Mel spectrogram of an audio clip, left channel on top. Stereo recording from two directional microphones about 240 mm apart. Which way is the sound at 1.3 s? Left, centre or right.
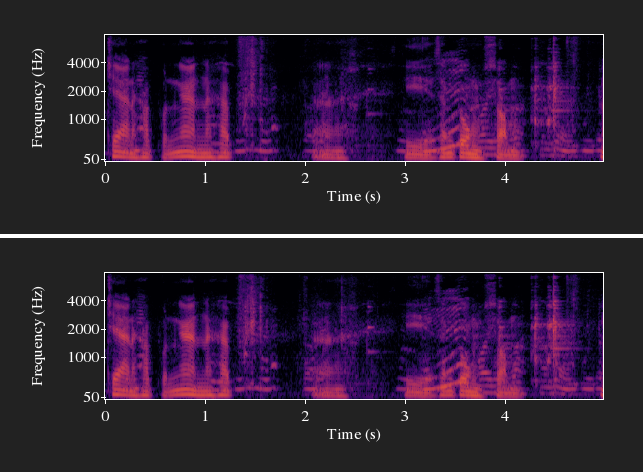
Centre.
